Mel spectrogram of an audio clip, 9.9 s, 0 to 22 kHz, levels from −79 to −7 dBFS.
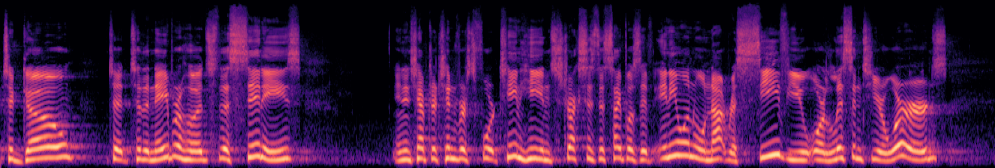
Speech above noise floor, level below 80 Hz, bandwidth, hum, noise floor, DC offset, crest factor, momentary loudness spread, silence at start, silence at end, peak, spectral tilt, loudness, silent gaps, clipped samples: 37 dB; -80 dBFS; 19 kHz; none; -57 dBFS; under 0.1%; 16 dB; 7 LU; 0 s; 0.5 s; -4 dBFS; -4 dB/octave; -20 LUFS; none; under 0.1%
